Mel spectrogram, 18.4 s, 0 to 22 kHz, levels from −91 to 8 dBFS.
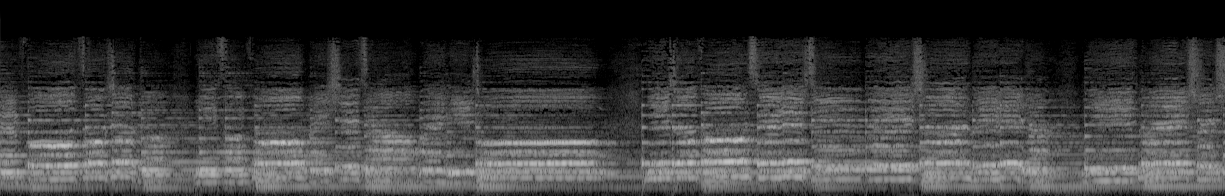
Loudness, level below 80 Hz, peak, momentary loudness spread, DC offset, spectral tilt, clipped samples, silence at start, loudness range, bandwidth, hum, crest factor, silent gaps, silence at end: -26 LUFS; -70 dBFS; -10 dBFS; 9 LU; under 0.1%; -5 dB/octave; under 0.1%; 0 s; 4 LU; 11.5 kHz; none; 16 dB; none; 0 s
